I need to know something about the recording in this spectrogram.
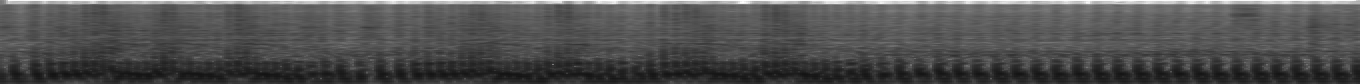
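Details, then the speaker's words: Honda Beat FI scooter after a new spark plug and a manual ECU idle reset. The single-cylinder putter holds a steady idle and picks up cleanly on the throttle without misfiring. The owner suspects the TPS sensor setting has drifted and will check it. "Oke sudah terdengar ya sama temen-temen jadi langsanya sudah normal terus di gasnya juga sudah tidak blebek seperti tadi ya"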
